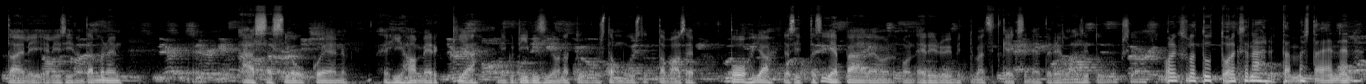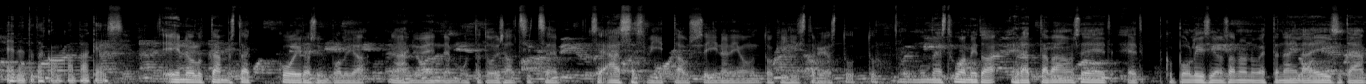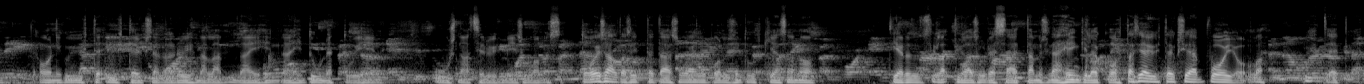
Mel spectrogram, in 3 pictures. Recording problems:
background chatter; loud; throughout; 2 voices, 7 dB below the speech

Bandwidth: 16.5 kHz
